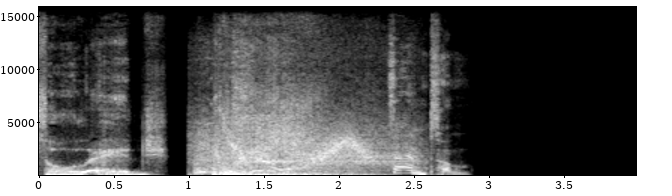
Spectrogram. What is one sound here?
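A sword swishes sharply through the air.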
